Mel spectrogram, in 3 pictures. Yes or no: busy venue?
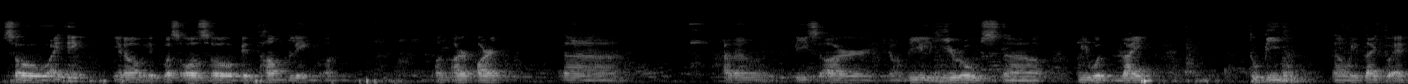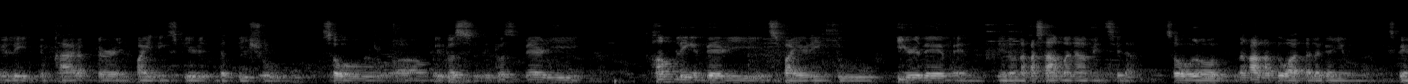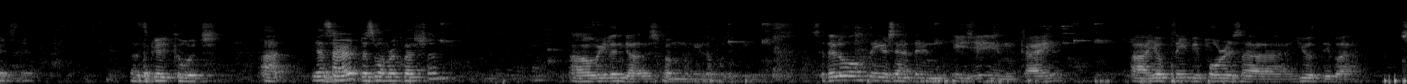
yes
